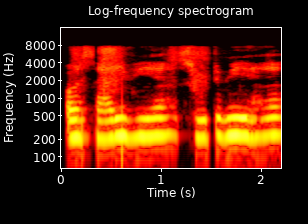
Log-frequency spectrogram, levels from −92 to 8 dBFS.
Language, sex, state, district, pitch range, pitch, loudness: Hindi, female, Bihar, Samastipur, 215-230 Hz, 225 Hz, -18 LUFS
